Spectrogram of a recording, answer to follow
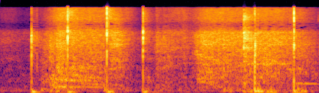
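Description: About five sharp clinks and taps of plates and cutlery being handled on a wooden table as a cake is served, spaced irregularly through the two seconds.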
